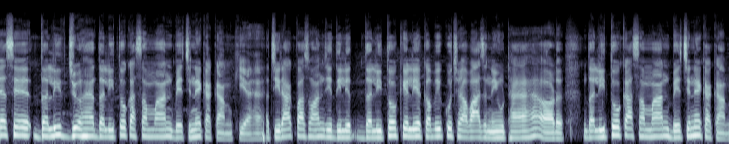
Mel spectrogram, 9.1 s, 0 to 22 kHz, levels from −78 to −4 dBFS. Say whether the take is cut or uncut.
cut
